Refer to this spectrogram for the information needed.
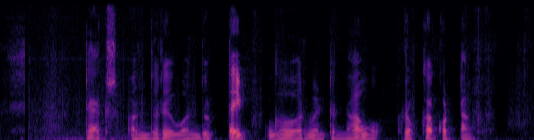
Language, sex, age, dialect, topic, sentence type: Kannada, male, 60-100, Northeastern, banking, statement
